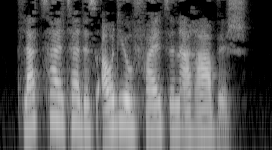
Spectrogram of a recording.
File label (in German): arabisch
